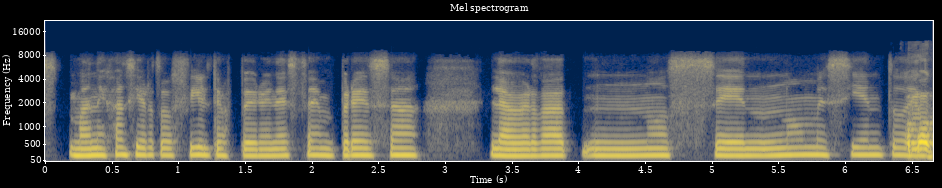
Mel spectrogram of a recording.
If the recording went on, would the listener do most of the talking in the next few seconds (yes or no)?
yes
